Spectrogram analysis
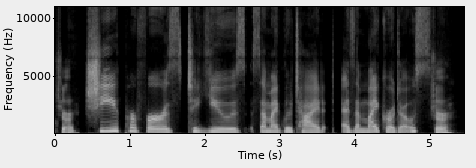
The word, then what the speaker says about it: semaglutide: semi glutide is that how you say it semi glutide yeah semi glutide it's like the one of the brand names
